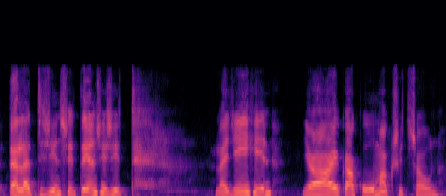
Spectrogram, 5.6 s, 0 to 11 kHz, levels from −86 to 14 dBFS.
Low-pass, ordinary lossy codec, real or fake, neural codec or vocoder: 7.2 kHz; none; fake; codec, 16 kHz, 4 kbps, X-Codec, HuBERT features, trained on LibriSpeech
